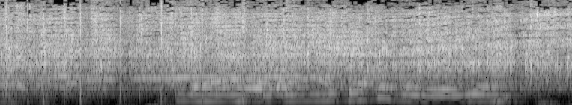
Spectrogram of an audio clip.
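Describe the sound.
A crowd applauds with steady, dense clapping throughout, while a voice calls out over the top, its tones rising and falling above the noise.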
